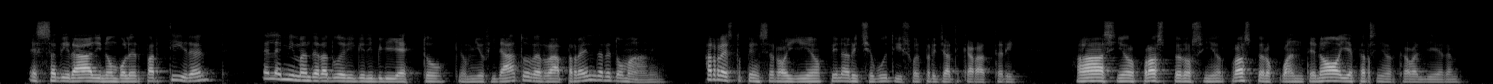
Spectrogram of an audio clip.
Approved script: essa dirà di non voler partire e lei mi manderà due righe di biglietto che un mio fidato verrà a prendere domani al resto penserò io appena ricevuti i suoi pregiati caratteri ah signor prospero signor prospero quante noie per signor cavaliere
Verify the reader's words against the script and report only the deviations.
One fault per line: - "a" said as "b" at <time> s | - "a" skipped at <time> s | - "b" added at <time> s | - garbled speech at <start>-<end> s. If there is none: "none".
none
